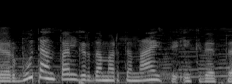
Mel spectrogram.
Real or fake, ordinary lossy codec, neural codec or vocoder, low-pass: real; MP3, 24 kbps; none; 7.2 kHz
